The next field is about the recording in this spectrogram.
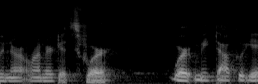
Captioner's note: speaks Indigenous language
